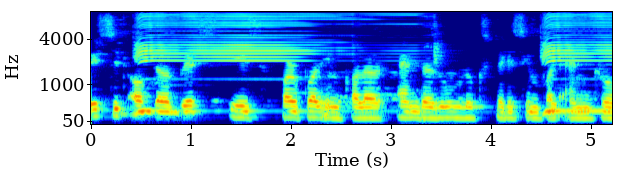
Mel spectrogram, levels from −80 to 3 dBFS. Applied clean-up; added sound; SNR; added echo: classical method WPE with log-MMSE.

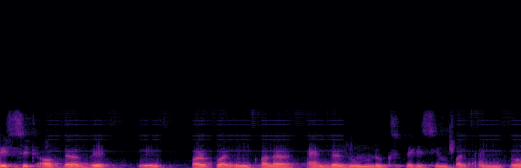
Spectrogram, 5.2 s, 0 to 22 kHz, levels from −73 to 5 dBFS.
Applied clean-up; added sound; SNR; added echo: neural separator model SepFormer DNS4.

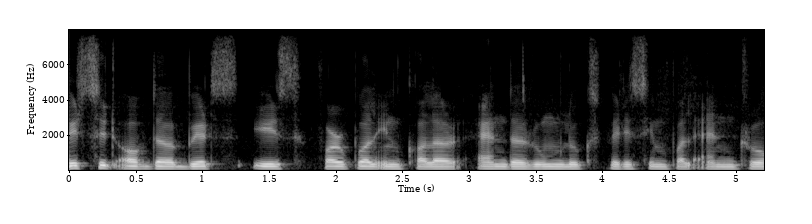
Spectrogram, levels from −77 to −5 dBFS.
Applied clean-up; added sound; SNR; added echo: none; none; none; none.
